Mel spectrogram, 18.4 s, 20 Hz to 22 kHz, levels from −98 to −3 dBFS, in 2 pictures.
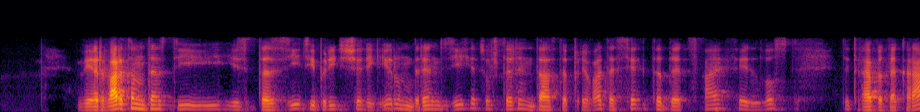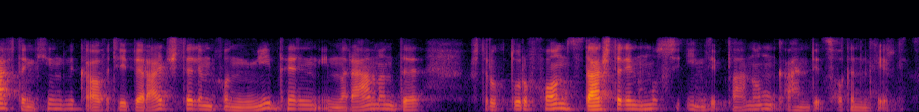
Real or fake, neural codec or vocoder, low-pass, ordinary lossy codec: fake; codec, 16 kHz, 0.8 kbps, ZipCodec; 5.4 kHz; Opus, 32 kbps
